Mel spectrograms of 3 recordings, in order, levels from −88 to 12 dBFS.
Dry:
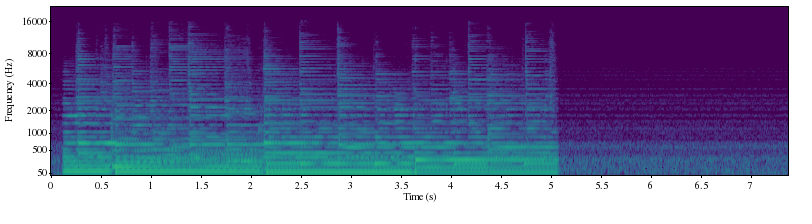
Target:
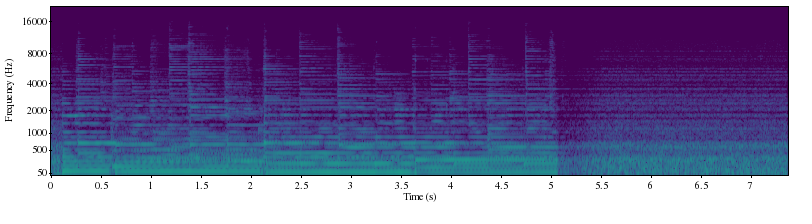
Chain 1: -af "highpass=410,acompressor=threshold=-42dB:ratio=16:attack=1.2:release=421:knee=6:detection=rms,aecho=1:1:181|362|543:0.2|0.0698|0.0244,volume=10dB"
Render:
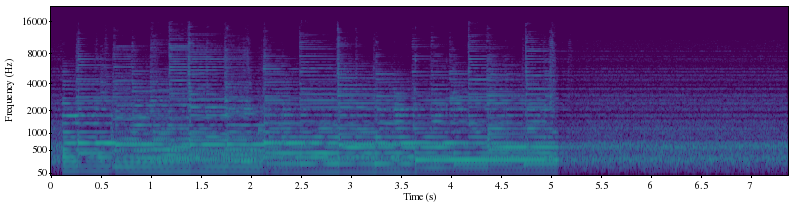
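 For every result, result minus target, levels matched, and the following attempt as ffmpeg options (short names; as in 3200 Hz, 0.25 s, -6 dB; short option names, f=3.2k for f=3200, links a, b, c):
echo 63 ms late; 500 Hz band +4.0 dB
-af "highpass=410,acompressor=threshold=-42dB:ratio=16:attack=1.2:release=421:knee=6:detection=rms,aecho=1:1:118|236|354:0.2|0.0698|0.0244,volume=10dB"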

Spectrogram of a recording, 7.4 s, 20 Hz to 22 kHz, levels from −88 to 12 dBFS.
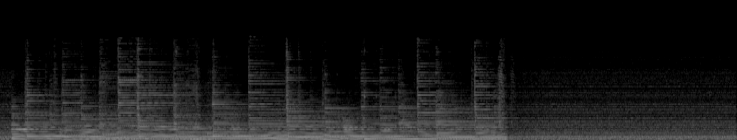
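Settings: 500 Hz band +4.0 dB
-af "acompressor=threshold=-42dB:ratio=16:attack=1.2:release=421:knee=6:detection=rms,aecho=1:1:118|236|354:0.2|0.0698|0.0244,volume=10dB"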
